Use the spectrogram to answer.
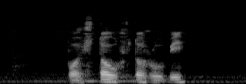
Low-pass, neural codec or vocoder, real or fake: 9.9 kHz; none; real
